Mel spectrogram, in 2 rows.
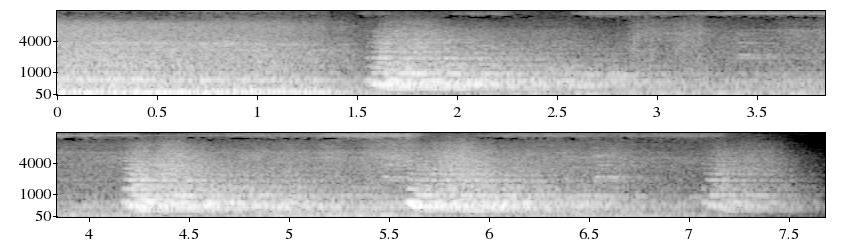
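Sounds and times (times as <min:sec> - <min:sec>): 
low rolling rumble from a moving train: 0:00.0 - 0:07.6
train horn blasts: 0:01.5 - 0:03.1, 0:04.2 - 0:07.6.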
